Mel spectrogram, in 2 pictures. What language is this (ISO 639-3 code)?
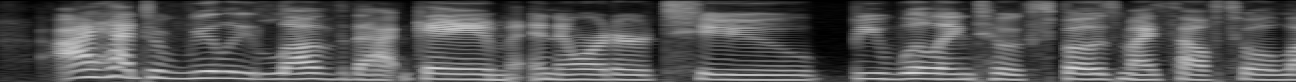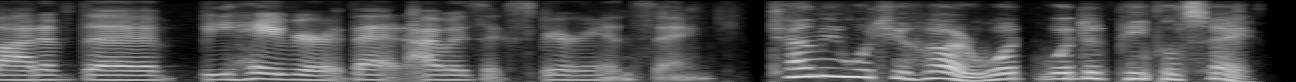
eng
